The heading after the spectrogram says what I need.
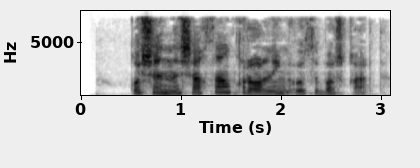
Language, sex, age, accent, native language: Uzbek, female, 25-34, Andijon, Uzbek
